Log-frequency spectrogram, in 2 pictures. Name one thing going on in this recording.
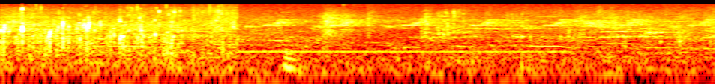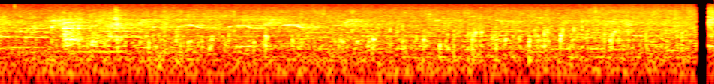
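Hot oil sizzles and crackles steadily.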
